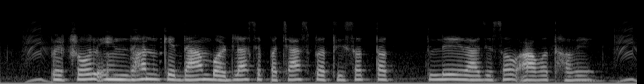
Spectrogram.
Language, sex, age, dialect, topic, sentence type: Bhojpuri, female, 18-24, Northern, banking, statement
